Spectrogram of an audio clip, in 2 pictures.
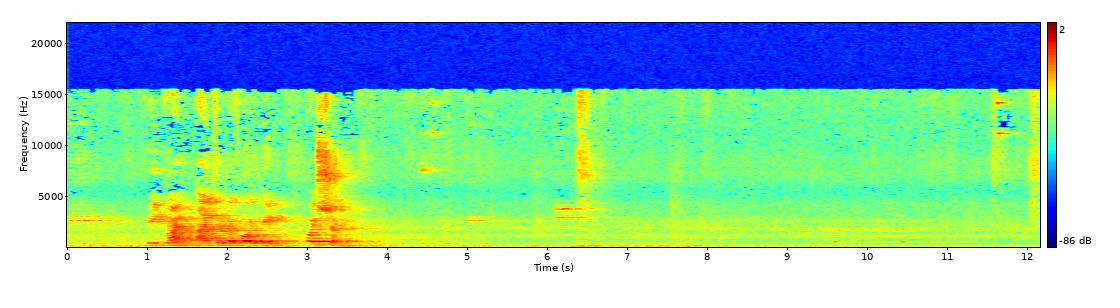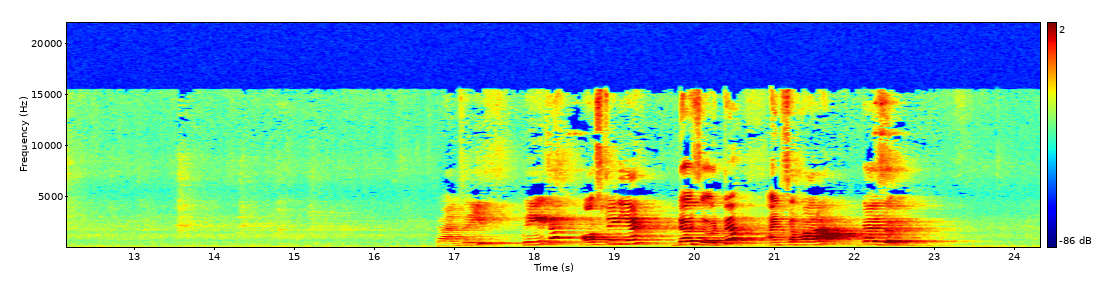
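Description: A woman speaks nearby, explaining calmly.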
